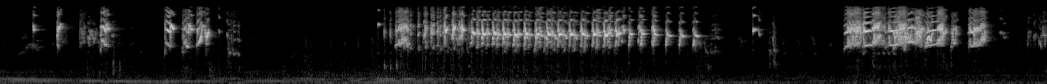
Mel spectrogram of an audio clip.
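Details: A captive Fischer's lovebird chick of about 15 days, bred from lutino and pastel blue parents, gives scattered high chirps, then long runs of rapid, rhythmic rasping calls pulsing several times a second.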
